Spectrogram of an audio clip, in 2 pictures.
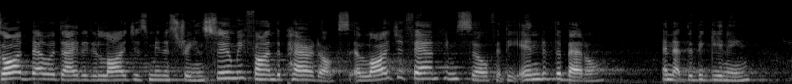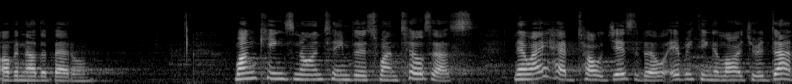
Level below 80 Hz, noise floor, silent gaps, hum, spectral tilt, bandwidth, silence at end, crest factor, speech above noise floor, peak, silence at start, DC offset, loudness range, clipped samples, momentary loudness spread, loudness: -66 dBFS; -58 dBFS; none; none; -4 dB/octave; 12.5 kHz; 0 s; 22 dB; 32 dB; -4 dBFS; 0 s; under 0.1%; 3 LU; under 0.1%; 11 LU; -26 LUFS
